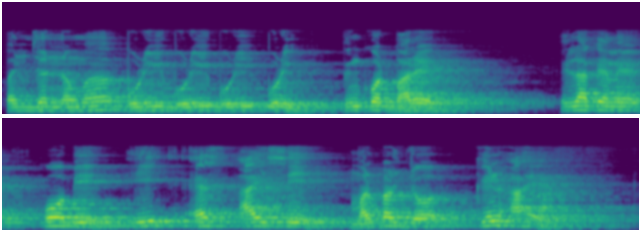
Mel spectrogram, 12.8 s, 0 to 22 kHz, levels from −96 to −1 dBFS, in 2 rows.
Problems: constant background noise, echo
